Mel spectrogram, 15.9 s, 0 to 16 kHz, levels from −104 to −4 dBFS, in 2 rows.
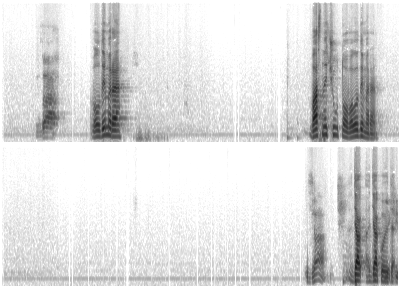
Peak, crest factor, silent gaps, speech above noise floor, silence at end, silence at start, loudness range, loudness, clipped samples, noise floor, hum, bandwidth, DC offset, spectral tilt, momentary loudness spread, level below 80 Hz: -2 dBFS; 28 dB; none; 51 dB; 0 s; 0.8 s; 17 LU; -25 LUFS; under 0.1%; -75 dBFS; none; 16 kHz; under 0.1%; -4.5 dB/octave; 18 LU; -66 dBFS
